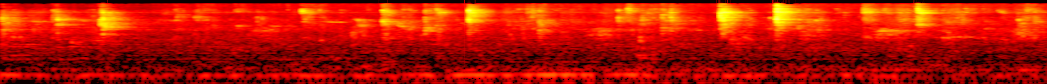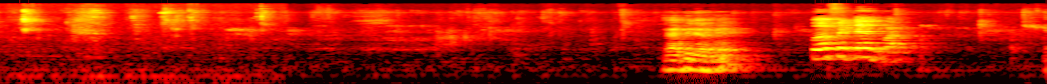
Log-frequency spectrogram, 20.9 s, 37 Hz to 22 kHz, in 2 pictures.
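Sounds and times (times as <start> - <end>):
wet chewing and smacking: 0.0 - 17.1, 18.1 - 18.6, 19.5 - 20.9
low steady hum: 0.0 - 20.9.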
